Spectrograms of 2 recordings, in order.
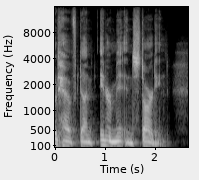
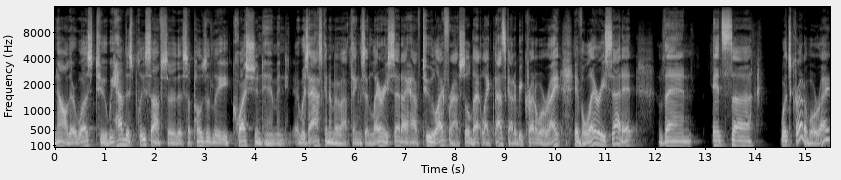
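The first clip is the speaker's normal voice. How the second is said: normal talking voice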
